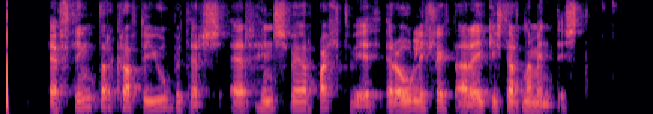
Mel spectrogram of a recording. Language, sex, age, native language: Icelandic, male, 18-19, Icelandic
